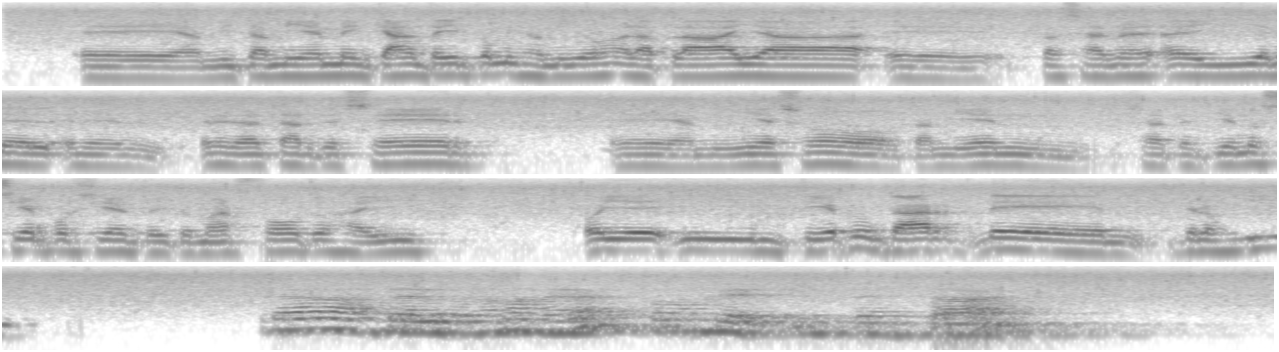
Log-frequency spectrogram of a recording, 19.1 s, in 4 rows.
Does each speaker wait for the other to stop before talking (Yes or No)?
Yes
